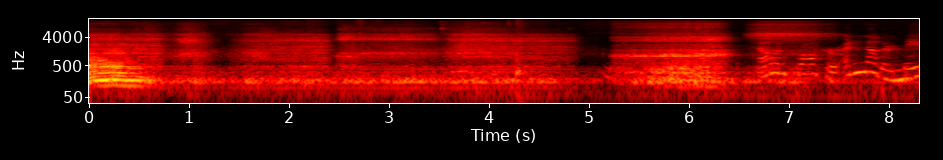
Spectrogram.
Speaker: he snores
